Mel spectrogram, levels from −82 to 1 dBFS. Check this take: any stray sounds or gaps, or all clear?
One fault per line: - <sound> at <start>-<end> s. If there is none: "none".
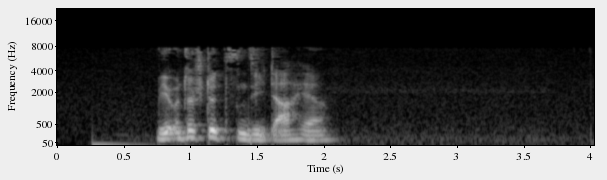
none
